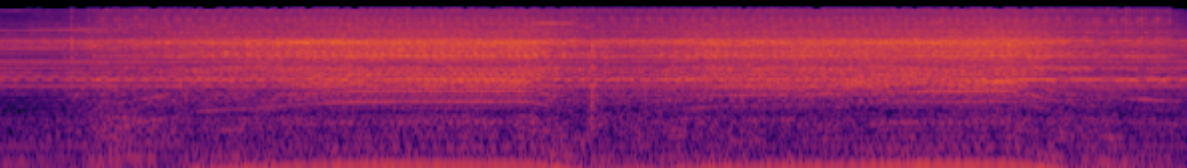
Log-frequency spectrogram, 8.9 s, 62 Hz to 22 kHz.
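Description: Toyota Prius 1.8-litre 2ZR-FXE four-cylinder petrol engine running in the car, a steady mechanical hum with a faint whine that rises in pitch twice. It grows louder over the first couple of seconds and eases off near the end.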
